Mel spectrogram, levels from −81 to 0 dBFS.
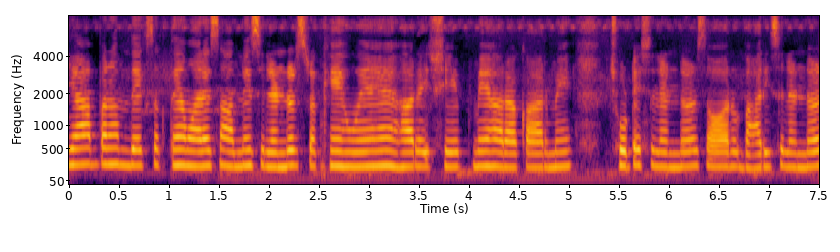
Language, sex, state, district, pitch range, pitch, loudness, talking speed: Hindi, female, Punjab, Fazilka, 220-240 Hz, 230 Hz, -15 LUFS, 190 wpm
